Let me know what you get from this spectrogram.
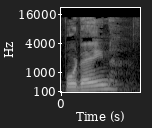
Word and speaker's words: Bourdain: This guy named Anthony Bourdain, is that the right way to say it? Bourdain? Thank you.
